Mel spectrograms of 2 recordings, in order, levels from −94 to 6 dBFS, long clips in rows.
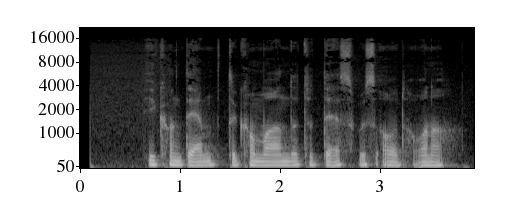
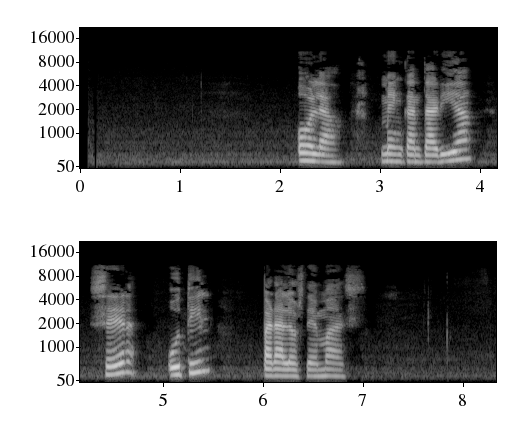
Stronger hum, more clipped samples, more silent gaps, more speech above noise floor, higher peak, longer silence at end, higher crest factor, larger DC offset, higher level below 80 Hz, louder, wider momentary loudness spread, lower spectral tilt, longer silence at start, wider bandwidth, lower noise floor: neither; neither; neither; second, 31 dB vs 39 dB; second, -10 dBFS vs -2 dBFS; second, 0.25 s vs 1.4 s; about the same, 18 dB vs 22 dB; neither; first, -50 dBFS vs -78 dBFS; second, -28 LUFS vs -22 LUFS; second, 7 LU vs 14 LU; first, -7.5 dB/octave vs -4.5 dB/octave; second, 0.1 s vs 2.15 s; first, 16 kHz vs 11.5 kHz; about the same, -58 dBFS vs -60 dBFS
